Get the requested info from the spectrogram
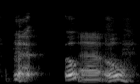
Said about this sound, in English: Stephen King could write a story about that hiccup.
